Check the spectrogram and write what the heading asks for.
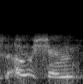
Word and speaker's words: Wouxun: That's kind of conflicting because it is Chinese, but it's pronounced as ocean, but it's spelled as W-O-U-X-U-N, and the model number is the DWC30WIN.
